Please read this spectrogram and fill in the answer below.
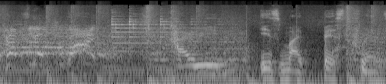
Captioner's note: bell ringing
